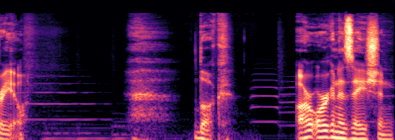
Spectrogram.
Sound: sigh

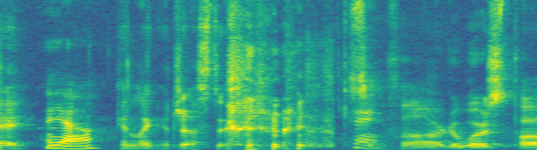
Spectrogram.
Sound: laughs

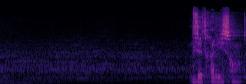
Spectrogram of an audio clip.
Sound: distant crowd shouting; speaks in foreign language

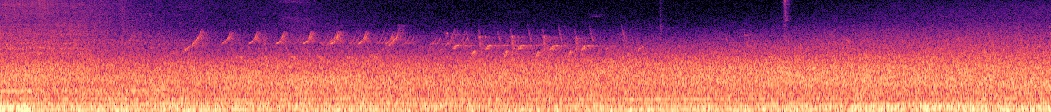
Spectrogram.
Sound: bird calls and traffic noises

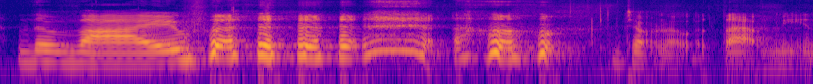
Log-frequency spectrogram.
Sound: both laughing

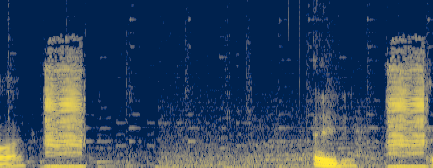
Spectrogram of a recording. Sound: buzzer

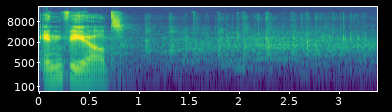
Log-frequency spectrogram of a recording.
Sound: applause

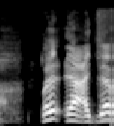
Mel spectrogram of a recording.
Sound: sighs heavily

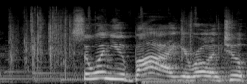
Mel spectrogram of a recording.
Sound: crumpling plastic

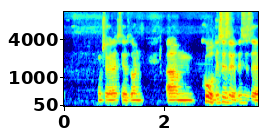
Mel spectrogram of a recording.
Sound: speaking in foreign language

